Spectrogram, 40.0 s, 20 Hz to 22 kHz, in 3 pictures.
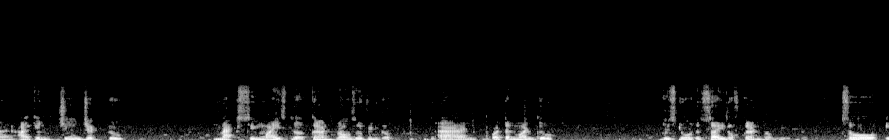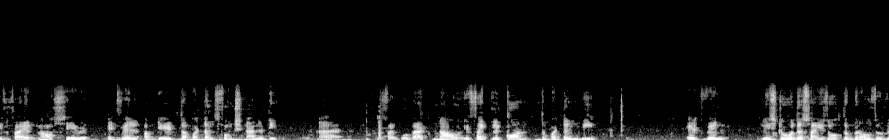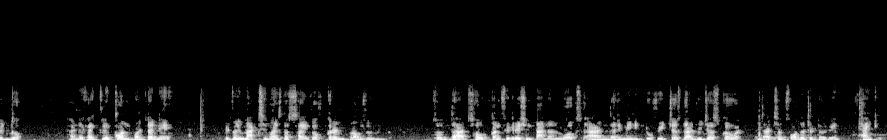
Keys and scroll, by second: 22.4 b, 29.4 a.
